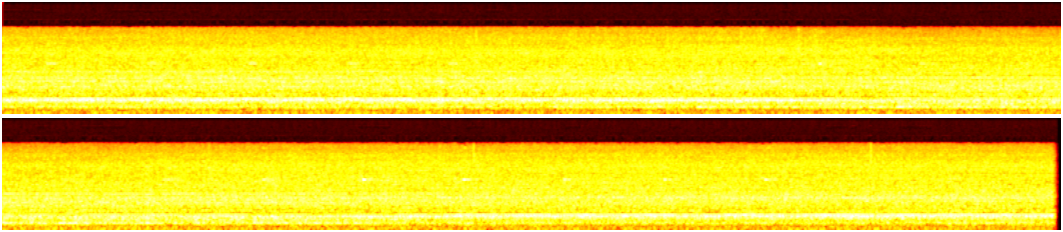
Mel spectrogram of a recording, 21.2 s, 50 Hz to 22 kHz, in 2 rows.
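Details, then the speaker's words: Desktop diode laser hair removal device MSLCC377 running during treatment on shaved, gel-covered skin, with the handpiece moved slowly: steady whirring fan and cooling hum with a constant mid-pitched drone. "this is the control button for this machine now we start trimming we should move slowly on the treatment part"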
